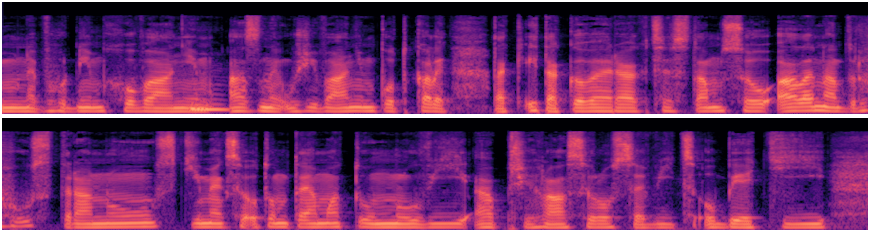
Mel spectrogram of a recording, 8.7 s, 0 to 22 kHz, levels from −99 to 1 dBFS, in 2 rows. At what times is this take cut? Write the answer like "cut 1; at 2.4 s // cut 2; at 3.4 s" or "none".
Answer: cut 1; at 2.4 s

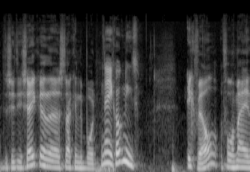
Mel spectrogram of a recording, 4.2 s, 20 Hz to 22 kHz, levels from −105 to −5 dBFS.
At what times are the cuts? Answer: cut 1; at 1.6 s

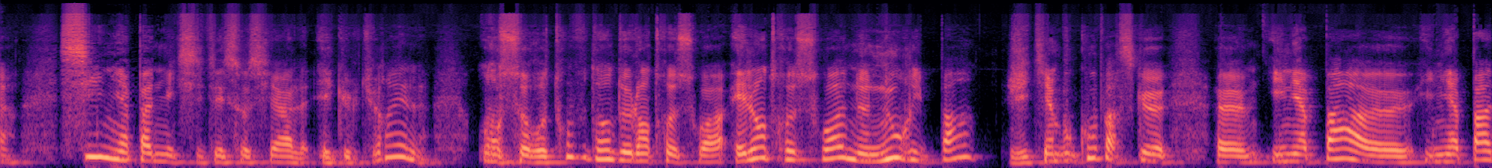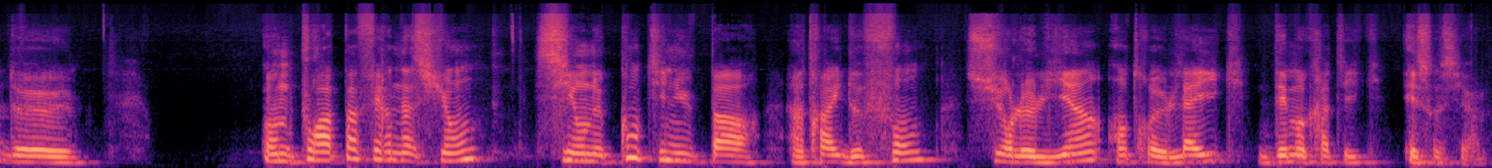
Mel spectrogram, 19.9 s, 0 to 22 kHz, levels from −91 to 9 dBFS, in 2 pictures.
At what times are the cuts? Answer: cut 1; at 6.7 s

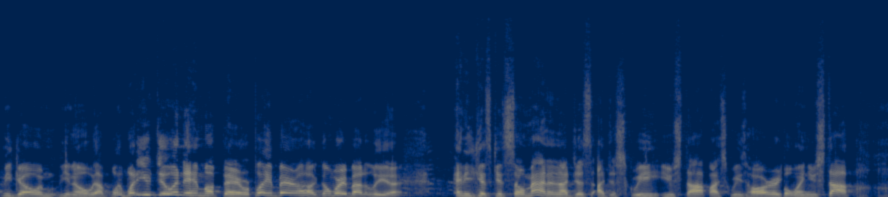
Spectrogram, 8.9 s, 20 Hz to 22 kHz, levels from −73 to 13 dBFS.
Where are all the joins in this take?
cut 1; at 4.0 s // cut 2; at 7.8 s

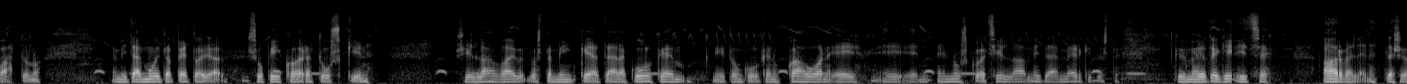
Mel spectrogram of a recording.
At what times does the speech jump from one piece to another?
cut 1; at 8.3 s // cut 2; at 12.3 s

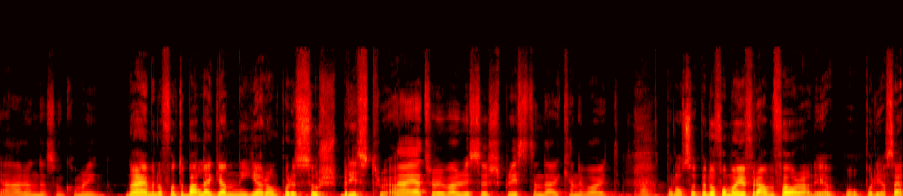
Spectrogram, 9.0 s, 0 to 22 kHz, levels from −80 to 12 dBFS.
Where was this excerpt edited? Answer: cut 1; at 1.1 s // cut 2; at 6.3 s

